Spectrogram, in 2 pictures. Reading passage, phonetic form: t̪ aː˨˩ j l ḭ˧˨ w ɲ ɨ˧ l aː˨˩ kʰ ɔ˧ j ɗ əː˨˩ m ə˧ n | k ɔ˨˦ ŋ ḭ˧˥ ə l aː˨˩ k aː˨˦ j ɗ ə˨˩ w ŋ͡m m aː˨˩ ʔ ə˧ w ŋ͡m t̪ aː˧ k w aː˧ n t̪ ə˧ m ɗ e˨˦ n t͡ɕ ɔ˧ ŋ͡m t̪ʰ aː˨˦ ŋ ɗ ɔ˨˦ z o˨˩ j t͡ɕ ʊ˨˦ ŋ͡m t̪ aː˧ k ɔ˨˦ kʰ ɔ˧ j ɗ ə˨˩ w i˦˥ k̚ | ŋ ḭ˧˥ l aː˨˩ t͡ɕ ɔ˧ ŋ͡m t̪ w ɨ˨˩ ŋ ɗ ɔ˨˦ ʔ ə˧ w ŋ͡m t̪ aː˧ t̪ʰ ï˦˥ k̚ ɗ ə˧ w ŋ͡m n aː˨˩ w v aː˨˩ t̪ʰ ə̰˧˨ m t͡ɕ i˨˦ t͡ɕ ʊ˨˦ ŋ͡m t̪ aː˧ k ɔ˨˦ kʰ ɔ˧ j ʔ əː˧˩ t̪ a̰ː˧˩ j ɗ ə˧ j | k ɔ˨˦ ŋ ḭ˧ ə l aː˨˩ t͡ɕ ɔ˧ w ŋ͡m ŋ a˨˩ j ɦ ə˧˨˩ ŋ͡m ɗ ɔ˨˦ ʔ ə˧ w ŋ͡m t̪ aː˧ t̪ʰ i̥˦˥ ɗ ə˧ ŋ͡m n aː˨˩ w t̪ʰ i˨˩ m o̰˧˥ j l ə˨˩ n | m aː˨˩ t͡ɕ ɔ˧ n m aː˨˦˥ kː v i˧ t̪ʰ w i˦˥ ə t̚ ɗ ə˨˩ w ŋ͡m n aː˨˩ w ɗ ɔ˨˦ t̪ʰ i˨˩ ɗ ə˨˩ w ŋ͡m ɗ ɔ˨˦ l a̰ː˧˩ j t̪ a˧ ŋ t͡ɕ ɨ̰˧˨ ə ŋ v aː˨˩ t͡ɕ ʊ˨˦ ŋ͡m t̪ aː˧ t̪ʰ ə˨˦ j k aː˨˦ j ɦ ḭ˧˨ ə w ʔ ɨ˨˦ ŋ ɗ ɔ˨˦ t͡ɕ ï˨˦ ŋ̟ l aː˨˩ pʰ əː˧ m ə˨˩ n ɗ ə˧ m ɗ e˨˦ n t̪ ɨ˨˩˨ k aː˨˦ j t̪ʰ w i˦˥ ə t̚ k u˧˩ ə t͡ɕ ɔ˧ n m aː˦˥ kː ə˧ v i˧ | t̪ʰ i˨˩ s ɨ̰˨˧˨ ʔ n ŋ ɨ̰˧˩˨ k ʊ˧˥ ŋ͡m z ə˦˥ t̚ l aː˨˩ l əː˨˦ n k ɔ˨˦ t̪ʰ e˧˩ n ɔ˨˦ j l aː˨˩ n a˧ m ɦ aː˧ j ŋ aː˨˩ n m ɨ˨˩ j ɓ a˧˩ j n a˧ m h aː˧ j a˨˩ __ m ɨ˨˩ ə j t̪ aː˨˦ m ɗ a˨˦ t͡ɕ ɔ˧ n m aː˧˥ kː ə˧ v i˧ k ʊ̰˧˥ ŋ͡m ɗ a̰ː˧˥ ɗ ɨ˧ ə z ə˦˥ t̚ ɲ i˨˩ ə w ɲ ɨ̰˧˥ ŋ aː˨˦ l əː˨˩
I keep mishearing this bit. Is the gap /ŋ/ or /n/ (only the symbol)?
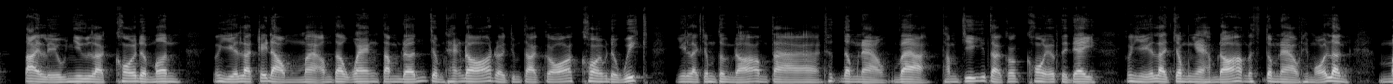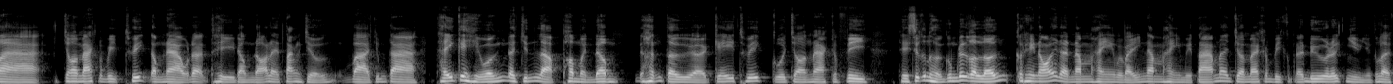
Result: n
